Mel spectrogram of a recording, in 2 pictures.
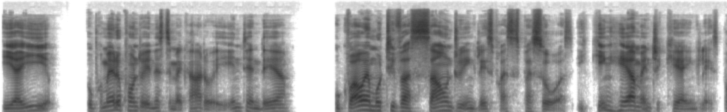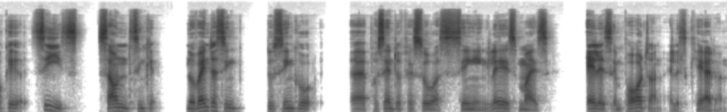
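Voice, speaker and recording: Speaking at normal speed in a low voice with vocal fry, this German man has a German accent. He is a startup founder answering casual interview questions hesitantly, frequently repeating words and slipping into English.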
